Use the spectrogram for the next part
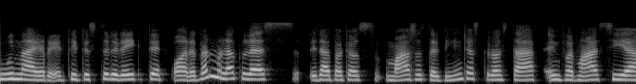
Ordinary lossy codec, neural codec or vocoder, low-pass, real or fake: Opus, 16 kbps; codec, 16 kHz, 0.5 kbps, FunCodec, trained on Chinese and English, 25 frames a second; 7.2 kHz; fake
